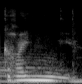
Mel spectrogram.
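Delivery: ordinary delivery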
